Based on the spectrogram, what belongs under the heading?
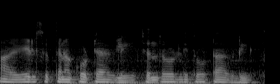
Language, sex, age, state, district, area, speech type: Kannada, male, 30-45, Karnataka, Chitradurga, rural, spontaneous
